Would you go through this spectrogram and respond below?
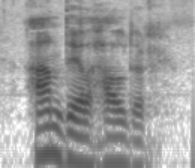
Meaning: shareholder
- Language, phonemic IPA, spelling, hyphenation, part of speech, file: Dutch, /ˈaːn.deːlˌɦɑu̯.dər/, aandeelhouder, aan‧deel‧hou‧der, noun, Nl-aandeelhouder.ogg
